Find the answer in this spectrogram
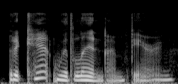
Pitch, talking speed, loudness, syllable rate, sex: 205 Hz, 235 wpm, -17 LUFS, 5.5 syllables/s, female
